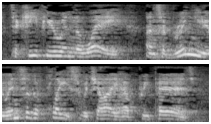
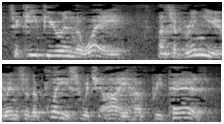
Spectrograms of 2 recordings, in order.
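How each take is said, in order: The two takes are said the same way.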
